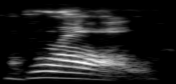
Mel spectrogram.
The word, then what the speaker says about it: bransle: Bransle is pronounced brawl.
